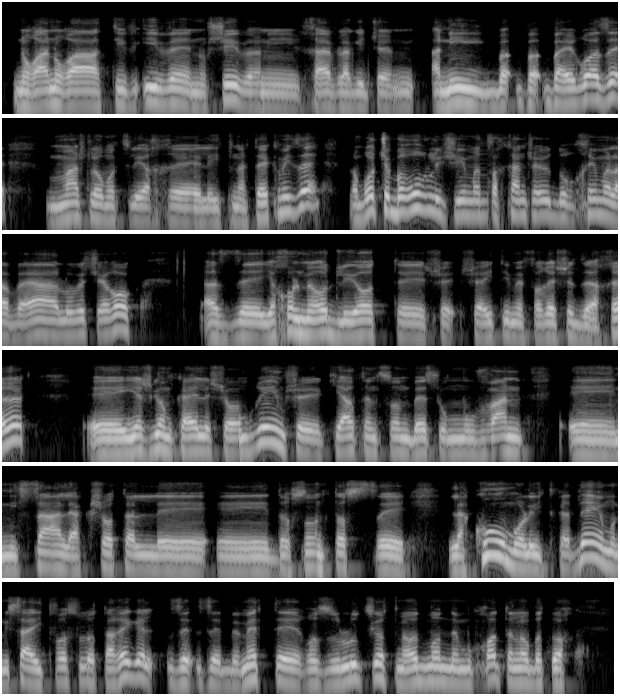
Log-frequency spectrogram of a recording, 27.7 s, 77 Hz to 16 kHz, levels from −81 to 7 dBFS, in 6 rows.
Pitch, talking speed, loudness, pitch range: 125 Hz, 165 wpm, -21 LUFS, 115-140 Hz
